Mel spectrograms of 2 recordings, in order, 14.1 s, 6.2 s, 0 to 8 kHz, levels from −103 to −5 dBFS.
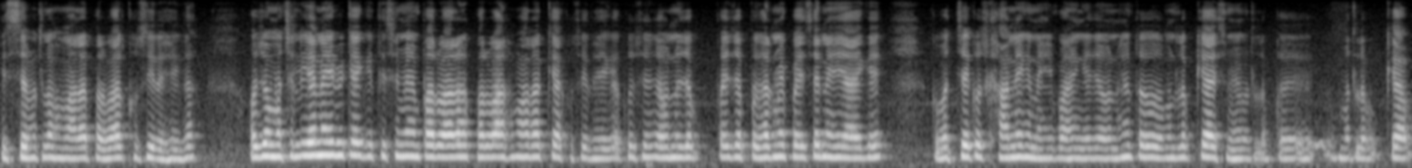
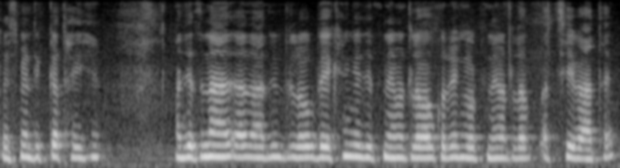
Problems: background sounds at intervals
